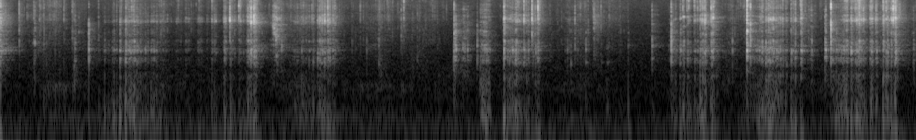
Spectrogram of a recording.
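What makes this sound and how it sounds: A metal utility-knife blade scrapes along a solid cream oval bar of soap held in the hand, shaving off curls. Repeated crisp, raspy strokes come in bursts with bright, papery scraping and a soft low thump beneath, each stroke stopping dead with no ring.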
